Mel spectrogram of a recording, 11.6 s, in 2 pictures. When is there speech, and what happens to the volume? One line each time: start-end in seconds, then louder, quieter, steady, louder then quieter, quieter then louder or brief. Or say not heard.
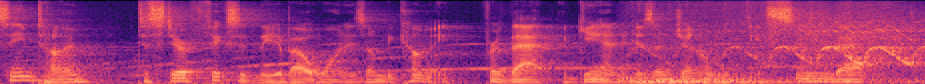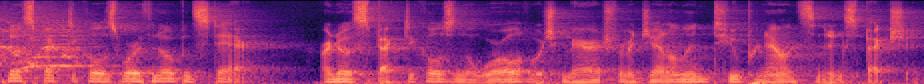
0.0-11.5 steady.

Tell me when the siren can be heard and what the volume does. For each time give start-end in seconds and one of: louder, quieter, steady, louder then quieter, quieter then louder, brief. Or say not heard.
0.0-6.3 louder.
